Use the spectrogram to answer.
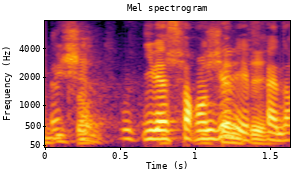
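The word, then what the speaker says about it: Bixente: On dit Bichente.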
